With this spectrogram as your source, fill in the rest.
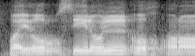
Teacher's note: ഖാഇനും നിസ്ബിയായ തഫ്ഖീം. പിന്നെ റായിനും അലിഫിനും പൂർണ്ണമായ തഫ്ഖീം കൊടുക്കുക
